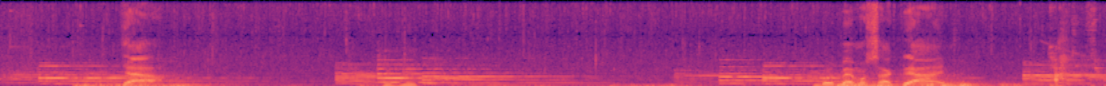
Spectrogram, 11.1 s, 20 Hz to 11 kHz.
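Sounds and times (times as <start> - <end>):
steady hiss: 0.0 - 11.0
person humming: 10.4 - 11.0.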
